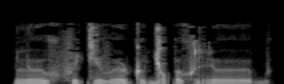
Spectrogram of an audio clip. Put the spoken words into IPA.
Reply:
l ɵː xʷ f e c ɪ β ɵː ɭ ʈ u ɟ ɔ p a xʷ r ɵː b

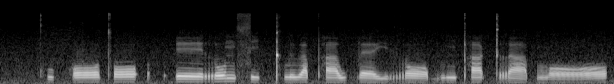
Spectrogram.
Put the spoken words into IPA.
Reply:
kʰ u˨˩ k̚ ʔ ɔː˦˥ tʰ ɔ˥˩ ʔ | ʔ eː˧ r o˥˩ n s i˨˩ t̚ kʰ l ɯ˧ a̯ pʰ a˦˥ w b ɛː˨˩ j r ɔː˨˩ b ɯ˧ ŋ pʰ a˦˥ k̚ t r aː˨˩ p̚ ŋ ɔː˩˦

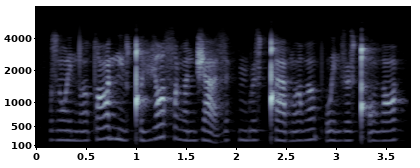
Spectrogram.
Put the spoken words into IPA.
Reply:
z ɔ̃ e̯ n d ẽ tˤ o mʲ õ z ǃ ə vʲ a sˤ ə ŋ ẽ n d͡ʒ a z | m b ə˞ z ǃ a b ə̃ e̯ ðˤ ã pʼ o e̯ n z ə˞ z ǃʼ õ ðˤ ə

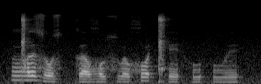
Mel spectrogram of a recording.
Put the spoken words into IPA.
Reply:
ŋ͡ǁ ə˥ z o˩ z kː ɐ˩ ʁʷ ɪ˩ sʷ œ˩ χʷ œ˥ ǁʰ e˩ h u˩ h u˩ ɪ̯

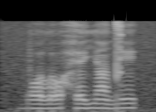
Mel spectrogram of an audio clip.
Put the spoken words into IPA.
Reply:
b ɔ˨ l ɔ˨˦ h ɛ˧ j ã˧ d e˦

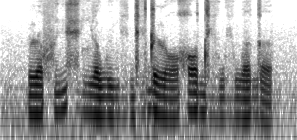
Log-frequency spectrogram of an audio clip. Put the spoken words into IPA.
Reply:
ɭ ɐ f i x i̤ ʎ ɐ w ʏ ʎ e̤ ɡ e̤ d ɐ ɭ ɔ x ɔ d e̤ w e̤ w ɐ ɡ ɐ

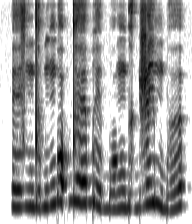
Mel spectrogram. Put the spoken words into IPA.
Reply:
e̤˨ z n d ə̤˨ b ŋ ɡ ɔ˦ ʔ dʱ ɛ̤˦ b e̤˨ b ɔ̤˨ ŋ ɡ ə̤˨ ɡ ʐ i˦ m b ə̤˨˦

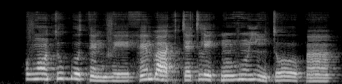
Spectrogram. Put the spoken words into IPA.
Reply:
v ɔ̃˧ t u˦ b o˧ t ɛ̃˨ ŋ v eː˨ h ɛ̃˦ b aː˧ k t ɛ˦ t l e˧ k͡p ũ˦ v ũ˦ j ĩ˨ t oː˦˨ p ã˧

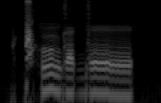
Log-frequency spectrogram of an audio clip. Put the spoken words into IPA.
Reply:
ǁʰ ũ ɡ ɛ ɡ e

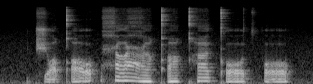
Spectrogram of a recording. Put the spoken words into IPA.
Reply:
t͡ʃ ɔ̰˨ qʼ ɔ̰˦ | ħ ʌ˦ ʕ ə˨ qʼ ʌ˨ qʰ ɜ˦ kʼ ɔ̰˦ t͡sʼ ɔ̰˦

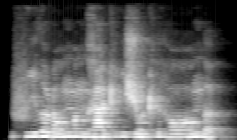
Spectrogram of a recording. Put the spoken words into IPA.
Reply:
f i ð o ɽ ɔ ŋ ɒ ŋ ɣ a ɖʱ i ʒ o ɖʱ ə ɦ ɔː ŋ ʌ

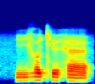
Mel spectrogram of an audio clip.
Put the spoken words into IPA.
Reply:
i ɣ ʌ cʰ ɪ h æ

